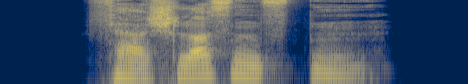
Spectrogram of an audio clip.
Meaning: 1. superlative degree of verschlossen 2. inflection of verschlossen: strong genitive masculine/neuter singular superlative degree
- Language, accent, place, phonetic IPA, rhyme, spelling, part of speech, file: German, Germany, Berlin, [fɛɐ̯ˈʃlɔsn̩stən], -ɔsn̩stən, verschlossensten, adjective, De-verschlossensten.ogg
